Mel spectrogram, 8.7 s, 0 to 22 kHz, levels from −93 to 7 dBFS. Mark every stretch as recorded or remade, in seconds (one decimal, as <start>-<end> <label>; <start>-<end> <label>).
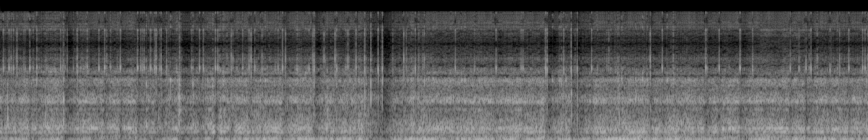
0.0-7.6 recorded; 7.6-8.1 remade; 8.1-8.7 recorded

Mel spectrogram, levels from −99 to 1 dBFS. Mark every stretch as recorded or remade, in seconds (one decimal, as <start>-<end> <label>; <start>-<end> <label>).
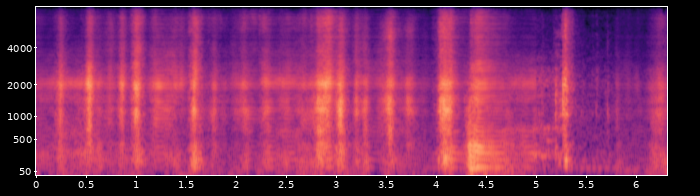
0.0-5.0 remade; 5.0-5.8 recorded; 5.8-6.3 remade

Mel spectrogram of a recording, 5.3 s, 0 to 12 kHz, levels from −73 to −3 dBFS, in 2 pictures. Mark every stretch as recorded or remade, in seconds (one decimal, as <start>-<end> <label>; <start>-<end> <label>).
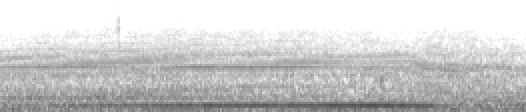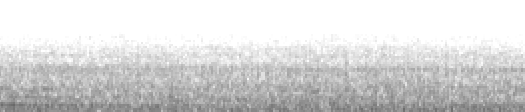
0.0-5.3 recorded

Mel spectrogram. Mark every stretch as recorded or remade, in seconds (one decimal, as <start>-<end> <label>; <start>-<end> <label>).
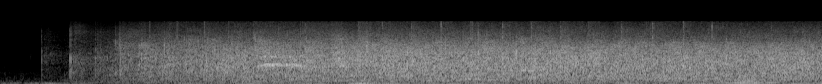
0.0-0.7 recorded; 0.7-1.7 remade; 1.7-3.1 recorded; 3.1-3.7 remade; 3.7-8.2 recorded

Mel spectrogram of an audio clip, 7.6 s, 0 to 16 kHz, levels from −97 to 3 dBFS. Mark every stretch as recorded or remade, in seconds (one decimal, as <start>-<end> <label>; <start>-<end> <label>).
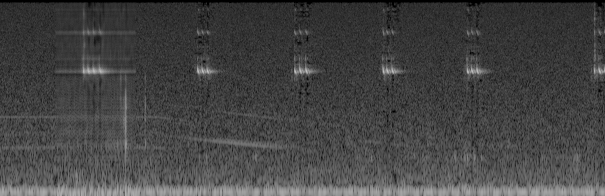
0.0-0.7 recorded; 0.7-1.7 remade; 1.7-7.6 recorded

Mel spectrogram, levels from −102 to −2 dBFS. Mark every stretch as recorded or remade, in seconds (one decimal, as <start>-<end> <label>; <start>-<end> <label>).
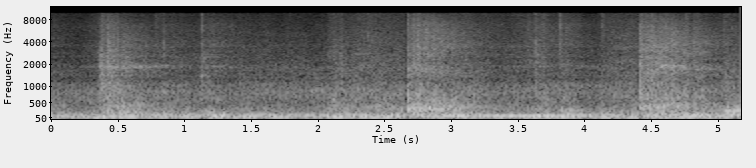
0.0-1.4 remade; 1.4-3.3 recorded; 3.3-4.2 remade; 4.2-5.2 recorded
